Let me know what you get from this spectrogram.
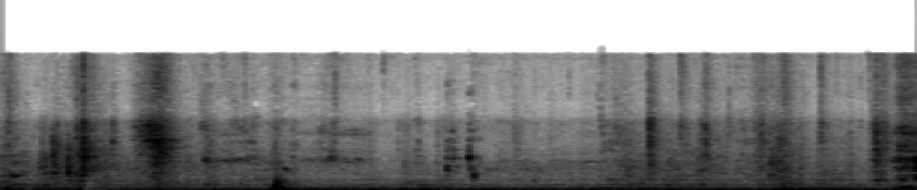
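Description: A person eating roast duck with his fingers: scattered wet chewing and lip-smacking clicks, with light handling of a plastic takeout container, over a steady low hum.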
